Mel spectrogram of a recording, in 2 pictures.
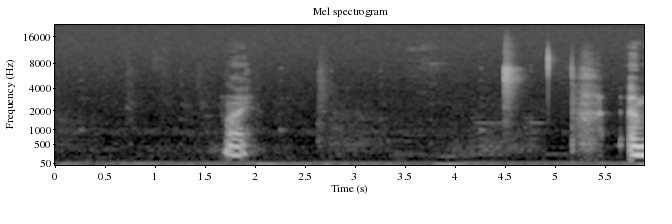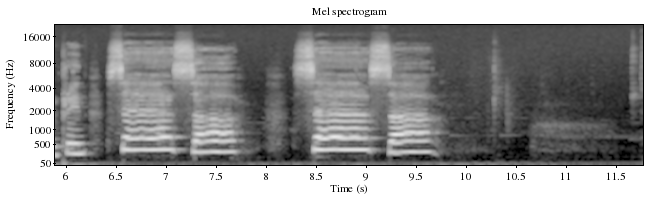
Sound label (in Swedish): sang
